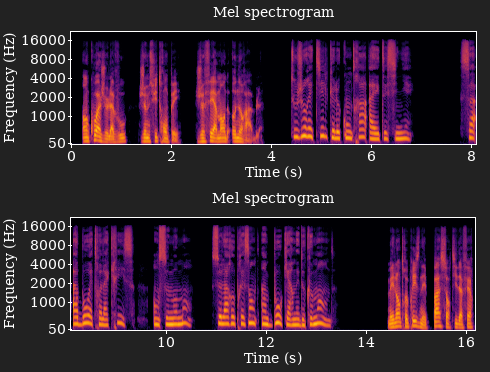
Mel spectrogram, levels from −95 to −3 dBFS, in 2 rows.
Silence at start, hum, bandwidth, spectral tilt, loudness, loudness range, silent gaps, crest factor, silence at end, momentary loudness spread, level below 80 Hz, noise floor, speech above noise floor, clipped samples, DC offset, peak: 0.25 s; none; 16.5 kHz; -5.5 dB/octave; -26 LUFS; 3 LU; none; 20 dB; 0.05 s; 11 LU; -66 dBFS; under -90 dBFS; over 65 dB; under 0.1%; under 0.1%; -6 dBFS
